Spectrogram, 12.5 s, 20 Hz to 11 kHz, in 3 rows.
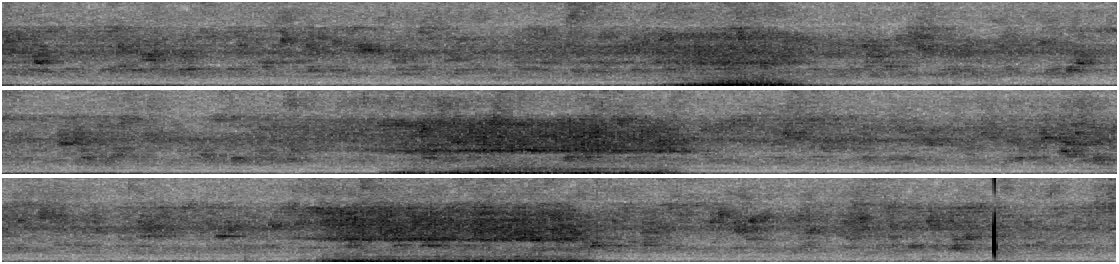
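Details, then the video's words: Sleeping chonky dog snoring: three low, rumbling, breathy snores come roughly every three to four seconds, separated by quiet stretches of steady background hum, with one sharp click near the end. "Just 4 minutes of a chonk dog sleeping with occasional snoring"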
